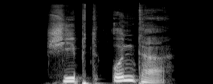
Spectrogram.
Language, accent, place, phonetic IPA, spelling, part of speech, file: German, Germany, Berlin, [ˌʃiːpt ˈʊntɐ], schiebt unter, verb, De-schiebt unter.ogg
- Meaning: inflection of unterschieben: 1. third-person singular present 2. second-person plural present 3. plural imperative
